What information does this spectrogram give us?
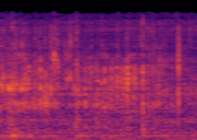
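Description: A spoon stirs a batter of flour, cocoa and oil, making a continuous scraping, swishing noise with a few sharper clicks throughout.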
